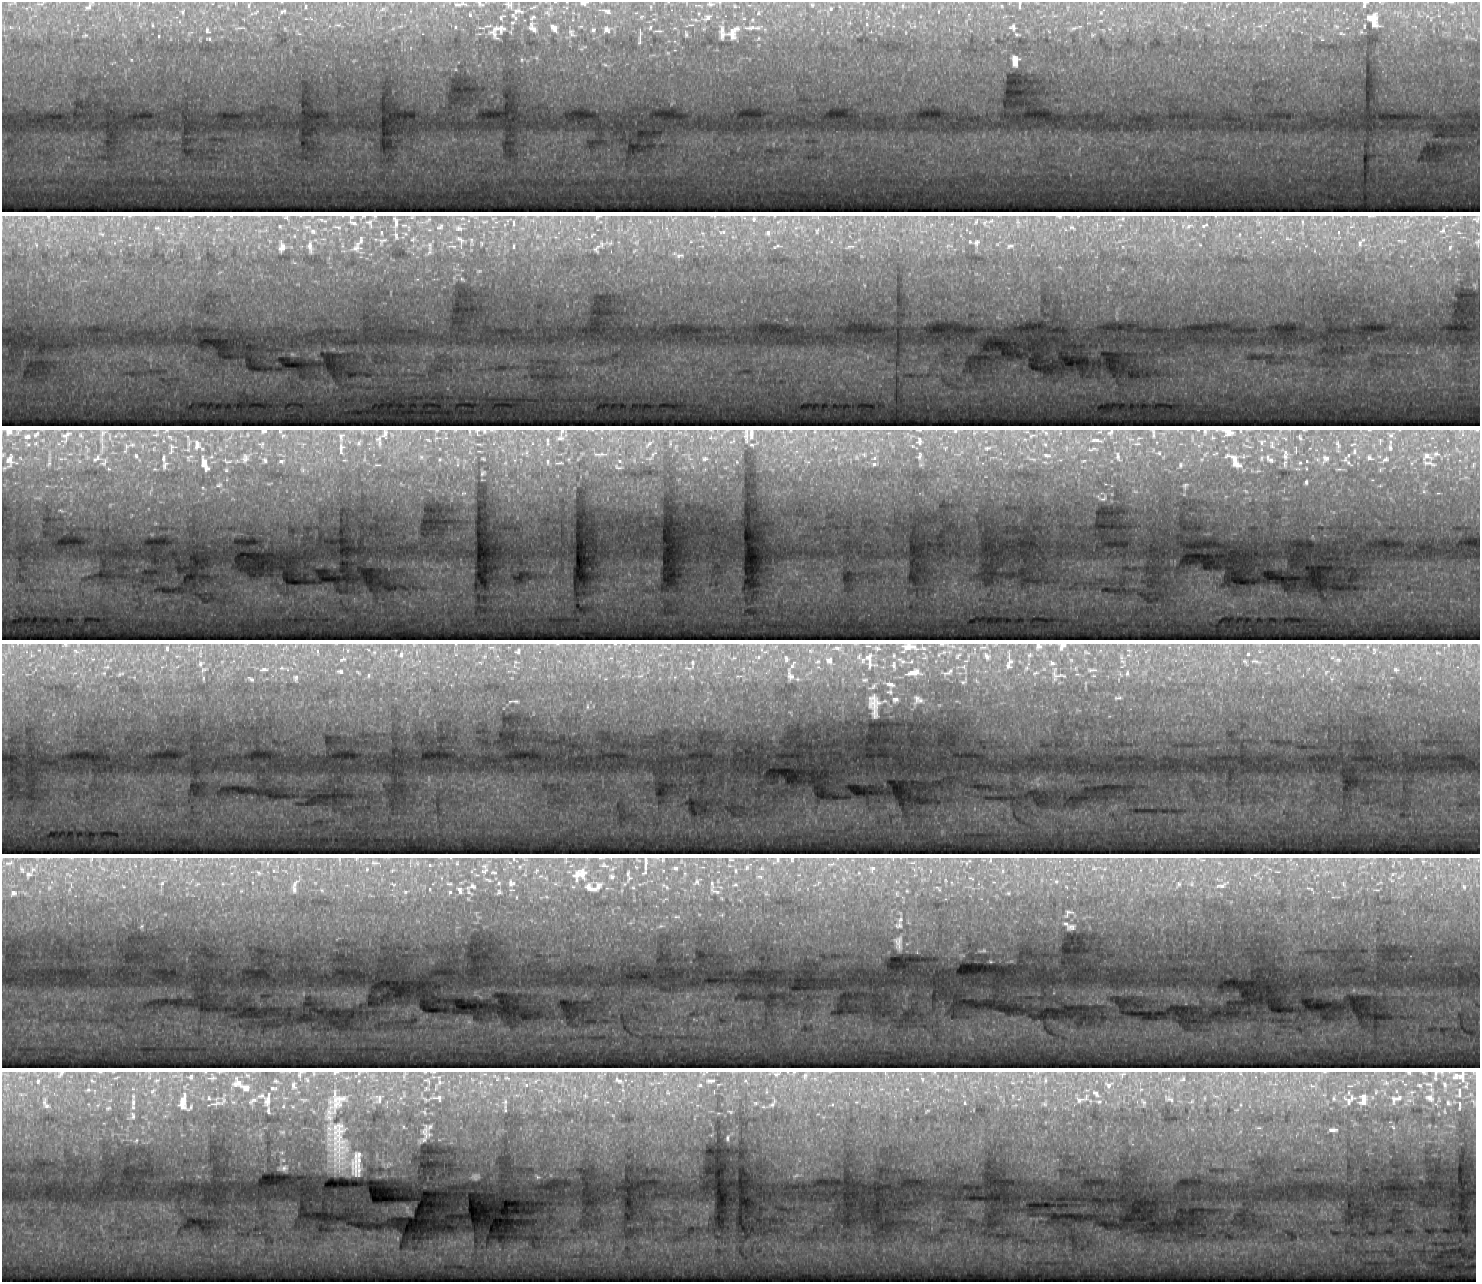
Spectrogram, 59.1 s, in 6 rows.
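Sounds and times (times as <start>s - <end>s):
birds chirping and calling: 11.0s - 14.4s, 15.1s - 17.8s, 19.5s - 28.8s, 29.6s - 31.9s.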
